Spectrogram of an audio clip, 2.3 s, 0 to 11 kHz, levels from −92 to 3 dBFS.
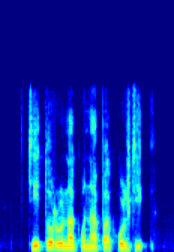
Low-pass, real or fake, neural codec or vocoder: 7.2 kHz; fake; codec, 16 kHz, 1 kbps, X-Codec, HuBERT features, trained on LibriSpeech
